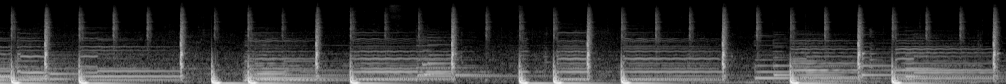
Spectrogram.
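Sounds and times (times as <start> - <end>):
deep kick drum beat: 0.0 - 4.0, 5.2 - 6.8, 7.9 - 9.6
plucked guitar chords: 0.0 - 10.0.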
